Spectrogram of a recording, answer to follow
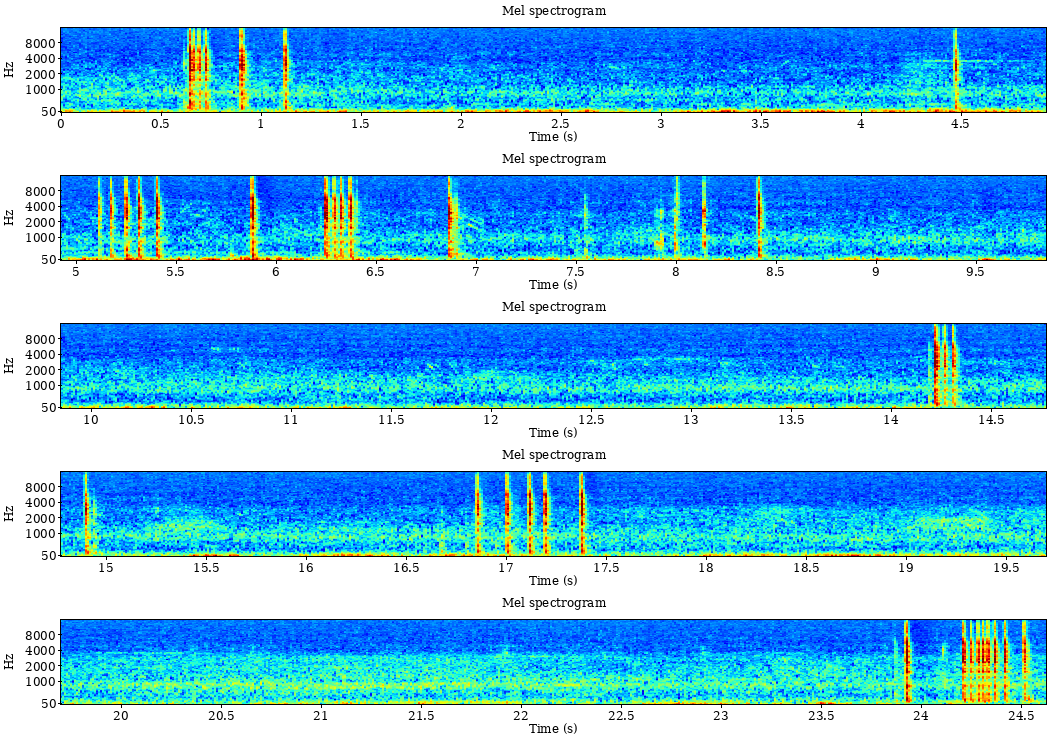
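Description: Sparse light clicks and ticks from fishing tackle being handled as a hook is rebaited, some single and some in quick little clusters, over a steady low rumble of wind on the microphone.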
